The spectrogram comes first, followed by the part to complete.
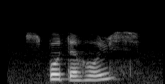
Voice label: "bodeholz", Bas Rhin

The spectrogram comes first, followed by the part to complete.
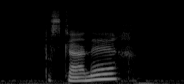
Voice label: "scanner", alsace

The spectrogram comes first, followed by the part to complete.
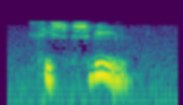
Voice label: "schweel", alsace; meteo

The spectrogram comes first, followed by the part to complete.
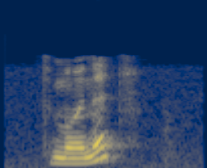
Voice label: "monet", alsace

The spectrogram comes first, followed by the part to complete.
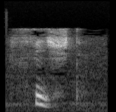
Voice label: "fecht", alsace

